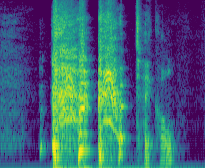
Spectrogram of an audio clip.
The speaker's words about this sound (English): tickle of a cough, which I can say this categorically, I never have at any other time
